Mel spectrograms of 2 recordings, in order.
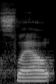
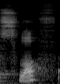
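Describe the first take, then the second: First: The word does not rhyme with cough. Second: The word rhymes with cough.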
